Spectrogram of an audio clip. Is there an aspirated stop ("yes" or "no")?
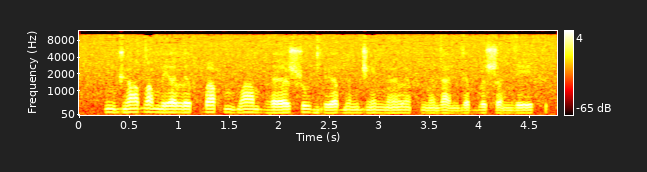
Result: no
